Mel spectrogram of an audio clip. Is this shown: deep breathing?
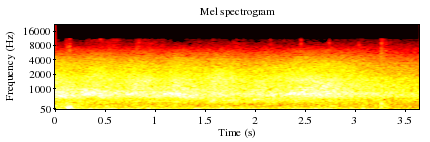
no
